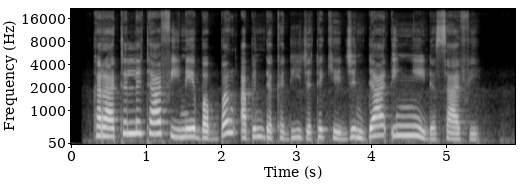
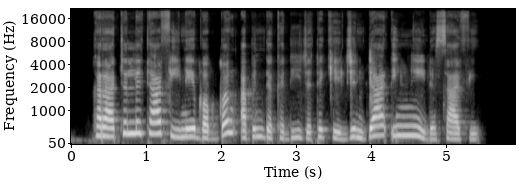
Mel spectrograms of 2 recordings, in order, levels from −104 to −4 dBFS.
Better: first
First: none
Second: noise reduction (neural mask model Resemble Enhance denoiser)

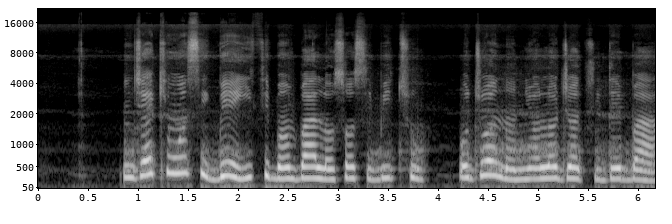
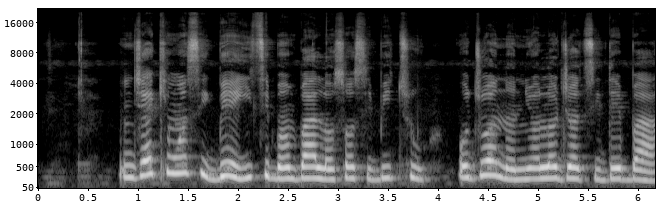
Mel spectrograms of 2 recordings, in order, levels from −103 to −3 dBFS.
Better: second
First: noise reduction (neural mask model RNNoise)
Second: none

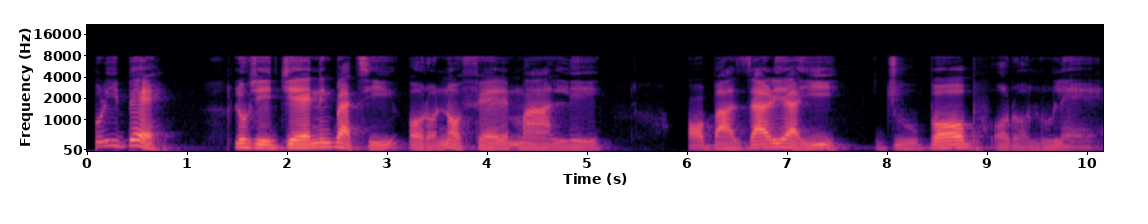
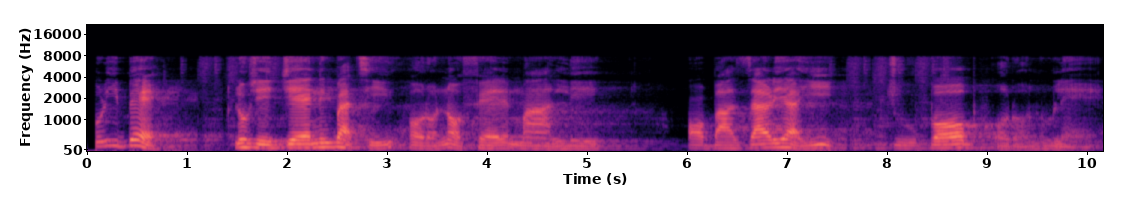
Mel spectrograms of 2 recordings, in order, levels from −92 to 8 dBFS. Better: first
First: none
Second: noise reduction (neural separator model SepFormer DNS4)

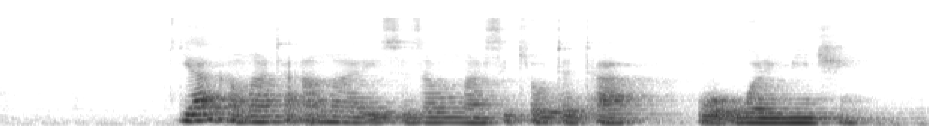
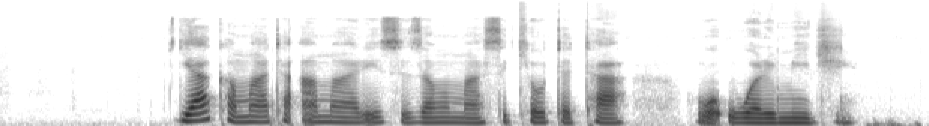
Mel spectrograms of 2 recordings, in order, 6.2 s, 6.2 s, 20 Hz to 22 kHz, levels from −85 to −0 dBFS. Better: second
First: room echo; dies away in 0.8 s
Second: none

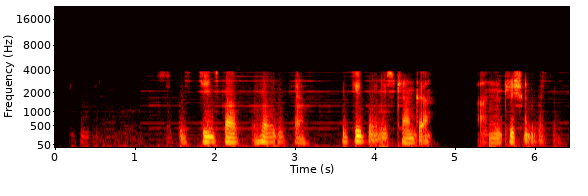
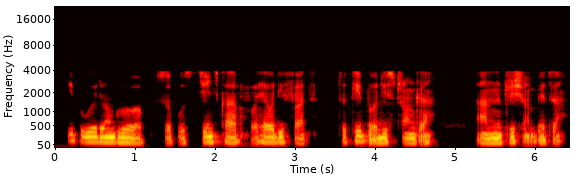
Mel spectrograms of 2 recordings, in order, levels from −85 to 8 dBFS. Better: second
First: noise reduction (neural separator model SepFormer WHAMR!)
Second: none

